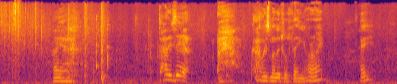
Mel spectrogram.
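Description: A man speaks in a gentle voice.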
